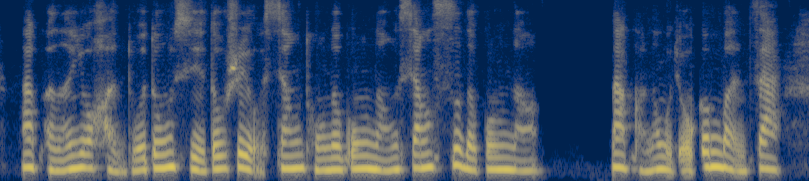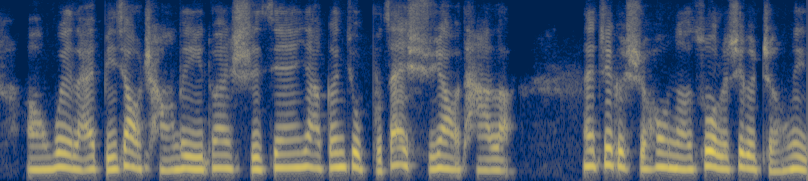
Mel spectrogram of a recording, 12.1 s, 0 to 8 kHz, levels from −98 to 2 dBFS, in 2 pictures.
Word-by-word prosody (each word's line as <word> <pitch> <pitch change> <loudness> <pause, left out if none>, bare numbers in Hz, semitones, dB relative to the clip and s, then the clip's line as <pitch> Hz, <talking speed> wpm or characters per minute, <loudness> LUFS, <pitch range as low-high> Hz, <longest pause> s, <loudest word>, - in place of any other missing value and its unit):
那 230 - +2
可 200 -3 -6
能 200 +5 +2
有 225 - +2
很 170 -6 -8
多 180 +3 -2
东 225 +3 +4
西 200 -7 -2
都 205 +4 0
是 225 +1 +1
有 195 - 0
相 215 0 0
同 185 -2 -3
的 195 - +3
功 210 +1 +2
能、 195 0 0
相 225 +3 0
似 265 +6 -2
的 195 -3 +1
功 200 +1 +1
能， 175 -1 -6 0.5
那 235 -2 +1
可 195 -4 -11
能 195 - 0
我 - - -1
就 - - -3
根 245 0 +4
本 180 -6 -1
在 195 +1 -4 0.4
呃， 195 0 -1
未 220 +2 +3
来 200 0 -1
比 200 0 0
较 240 -1 +1
长 190 -3 -5
的 210 - +3
一 200 -1 +3
段 220 0 -2
时 200 -1 -1
间， 225 +3 0
压 235 -3 0
根 230 +2 +2
就 235 -2 +3
不 195 -3 -7
再 270 0 0
需 240 -5 -5
要 205 -3 +1
它 185 -2 -7
了。” 185 -1 -4 0.5
那 255 0 +2
这 275 +2 +3
个 245 - +2
时 210 - -3
候 230 +1 +1
呢， 200 -2 +2
做 250 +5 +6
了 210 - +2
这 225 +3 +1
个 215 - +3
整 175 -1 -5
理， 205 -2 +2
205 Hz, 300 characters per minute, -22 LUFS, 195-225 Hz, 0.5 s, 做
